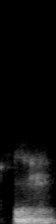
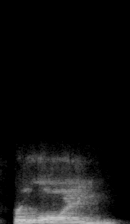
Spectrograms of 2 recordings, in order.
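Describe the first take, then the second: First: The second syllable sounds like 'lin'. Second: The second syllable sounds like 'loin'. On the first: The speaker calls it right. "but it's purlin, P U R L I N" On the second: The speaker calls it wrong. "sometimes you'll hear, you pronounce it purloin"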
